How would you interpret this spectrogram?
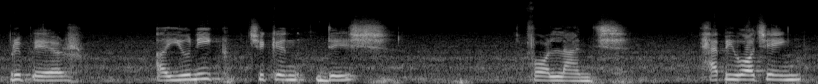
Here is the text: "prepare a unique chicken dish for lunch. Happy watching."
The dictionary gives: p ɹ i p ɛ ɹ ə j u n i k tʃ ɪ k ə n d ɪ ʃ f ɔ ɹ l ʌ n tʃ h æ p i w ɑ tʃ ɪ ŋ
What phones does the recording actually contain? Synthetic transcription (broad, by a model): p ɹ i p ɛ ɹ ə j u n i k tʃ ɪ k ə n d ɪ ʃ f ɔ ɹ l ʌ n tʃ h æ p i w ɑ tʃ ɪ ŋ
